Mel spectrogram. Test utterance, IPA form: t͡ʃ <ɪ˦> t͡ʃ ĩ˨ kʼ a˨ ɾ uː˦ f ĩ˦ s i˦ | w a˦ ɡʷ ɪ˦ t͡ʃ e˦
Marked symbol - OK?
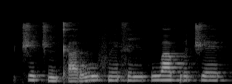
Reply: yes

